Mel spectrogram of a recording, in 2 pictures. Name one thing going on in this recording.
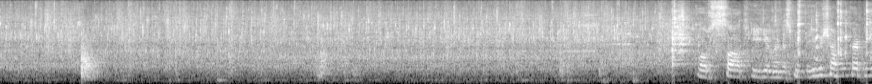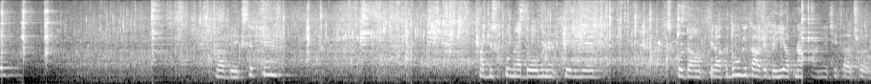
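A metal spatula scrapes and knocks against a metal pot.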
